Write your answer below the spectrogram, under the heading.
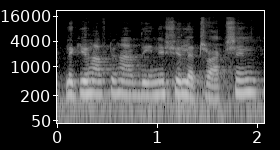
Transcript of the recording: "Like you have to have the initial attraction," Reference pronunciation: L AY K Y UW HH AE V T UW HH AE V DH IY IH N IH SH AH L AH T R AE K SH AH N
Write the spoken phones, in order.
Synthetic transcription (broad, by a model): L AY K Y UW HH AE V T UW HH AE V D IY IH N IH SH AH L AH T R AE K SH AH N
